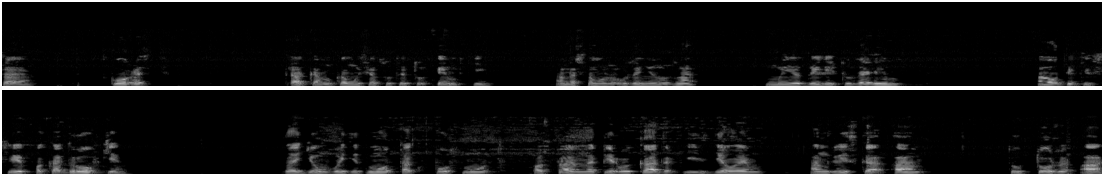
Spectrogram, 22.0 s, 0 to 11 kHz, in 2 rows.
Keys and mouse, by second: 0.4 space, 7.4 Delete, 11.5 click, 13.1-15.3 drag, 16.3 click, 19.5 a, 21.5 a.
